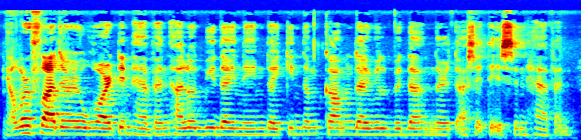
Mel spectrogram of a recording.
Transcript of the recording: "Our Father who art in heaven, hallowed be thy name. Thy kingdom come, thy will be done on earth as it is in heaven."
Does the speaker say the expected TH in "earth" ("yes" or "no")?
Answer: no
